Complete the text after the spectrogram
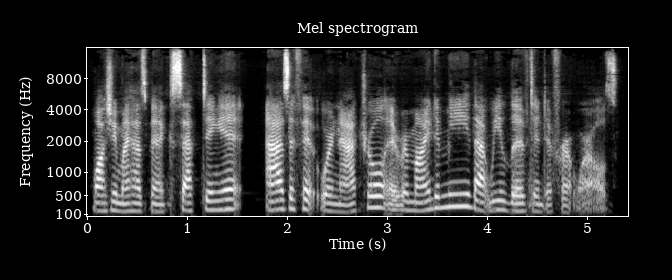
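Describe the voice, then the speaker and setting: A woman reading a scripted first-person story in a measured, articulate way. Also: fairly low pitch, no echo. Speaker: story narrator.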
